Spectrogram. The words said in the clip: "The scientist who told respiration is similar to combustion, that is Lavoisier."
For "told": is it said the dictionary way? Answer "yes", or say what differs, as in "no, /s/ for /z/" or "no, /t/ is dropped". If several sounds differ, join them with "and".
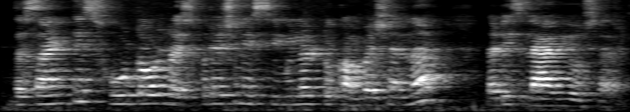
no, /l/ is dropped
